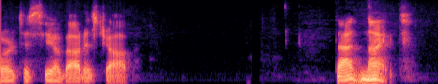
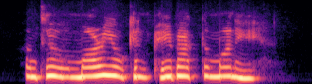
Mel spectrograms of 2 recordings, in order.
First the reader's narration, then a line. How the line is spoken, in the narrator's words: sighed Chester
